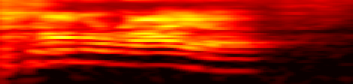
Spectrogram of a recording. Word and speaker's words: Araya: I want Tom Araya rapping about the Holocaust.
